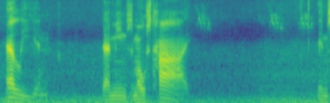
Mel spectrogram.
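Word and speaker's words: Elyon: ancient Hebrew word pronounced Ellen some people pronounce it Elan but that's incorrect it's Ellen like how when Jesus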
